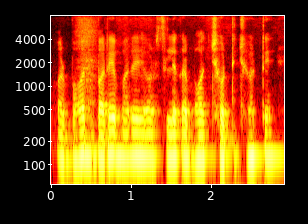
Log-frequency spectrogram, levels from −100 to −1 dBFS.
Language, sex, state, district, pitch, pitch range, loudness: Hindi, male, Bihar, Patna, 125 Hz, 120-125 Hz, -18 LUFS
